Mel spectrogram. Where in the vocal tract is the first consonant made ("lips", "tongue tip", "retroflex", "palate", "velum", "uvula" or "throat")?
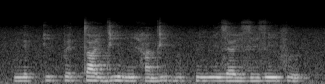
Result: velum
